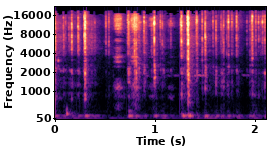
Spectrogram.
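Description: Typing on a computer keyboard while entering a prompt for an AI chatbot: many quick, soft key clicks in irregular bursts, broken by short pauses, with no one speaking.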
